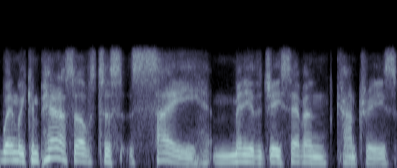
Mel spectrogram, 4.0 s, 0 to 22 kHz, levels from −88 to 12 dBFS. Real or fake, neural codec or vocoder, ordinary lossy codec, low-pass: fake; codec, 16 kHz in and 24 kHz out, 1 kbps, XY-Tokenizer; Opus, 16 kbps; 7.2 kHz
